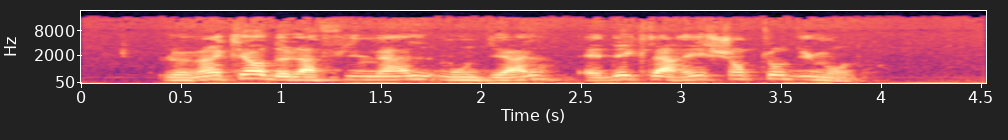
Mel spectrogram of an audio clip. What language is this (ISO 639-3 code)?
fra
